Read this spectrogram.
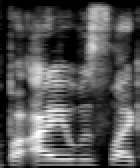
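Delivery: ordinary talk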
